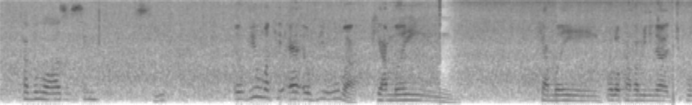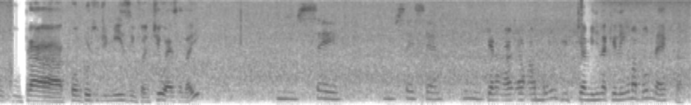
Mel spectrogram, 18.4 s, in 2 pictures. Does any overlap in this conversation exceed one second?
No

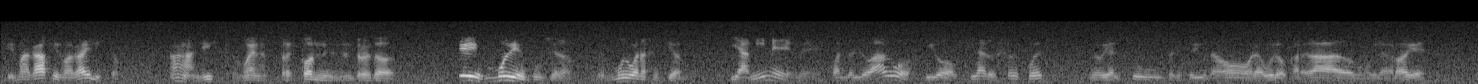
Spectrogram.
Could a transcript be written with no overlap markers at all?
Yes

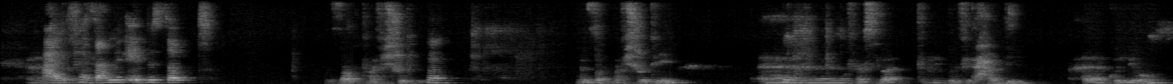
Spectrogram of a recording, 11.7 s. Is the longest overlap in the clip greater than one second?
No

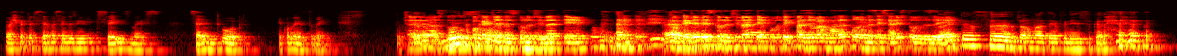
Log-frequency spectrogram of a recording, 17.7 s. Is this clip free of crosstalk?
No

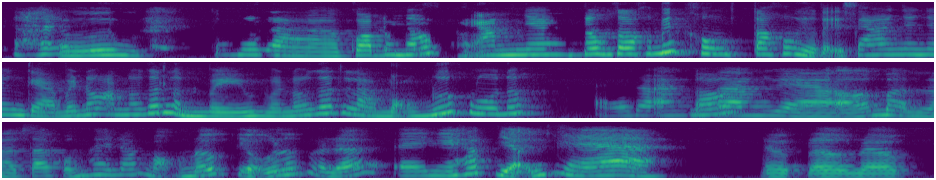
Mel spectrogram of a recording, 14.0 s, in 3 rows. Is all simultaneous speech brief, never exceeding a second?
Yes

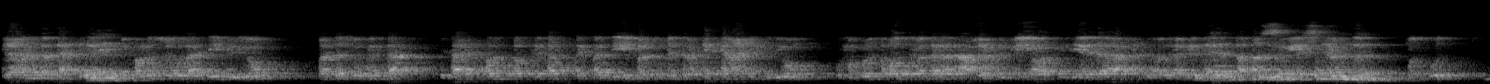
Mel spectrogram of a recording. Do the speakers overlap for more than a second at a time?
Yes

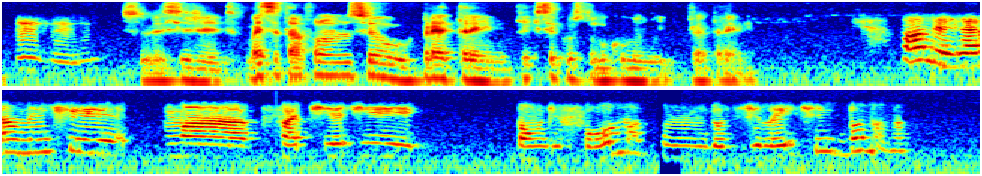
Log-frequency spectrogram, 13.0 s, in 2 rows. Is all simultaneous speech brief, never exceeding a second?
Yes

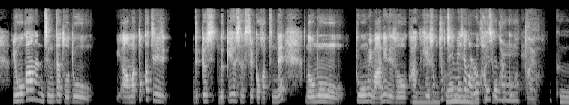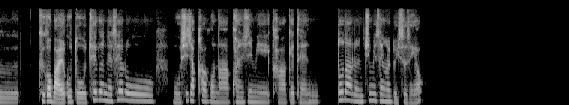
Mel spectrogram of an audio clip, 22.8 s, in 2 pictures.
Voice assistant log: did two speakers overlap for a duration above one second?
Yes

